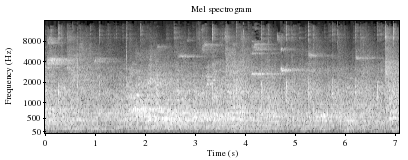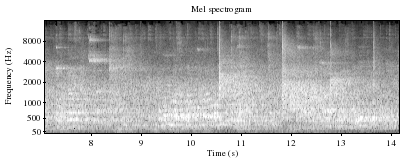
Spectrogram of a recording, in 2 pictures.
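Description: Table tennis balls ticking on tables and paddles in several rallies at once, a quick irregular patter of light clicks, over voices talking in the background.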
